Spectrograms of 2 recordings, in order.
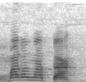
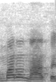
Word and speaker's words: Maranata: a vinda de Jesus, do dialeto de Jesus, o aramaico Maranatá, como dizemos nós católicos, ou Maranata, como dizem nossos irmãos separados, os evangélicos ou protestantes. Não importa a pronúncia, o significado é o mesmo.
